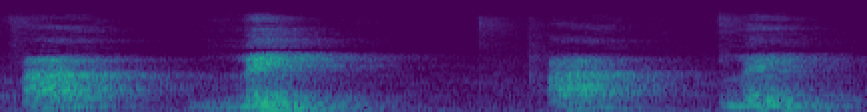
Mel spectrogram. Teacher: Observa que a última sílaba, ela é pronunciada com intensidade. Ela é forte, então é a sílaba tônica, aqui é a sílaba átona.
